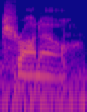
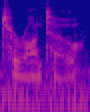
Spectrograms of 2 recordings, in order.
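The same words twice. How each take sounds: First: The name is said in another clipped local way. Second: The name is said fully, with every sound. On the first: This is how locals say it. "or Toronto" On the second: This is not how locals say it. "not Toronto"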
